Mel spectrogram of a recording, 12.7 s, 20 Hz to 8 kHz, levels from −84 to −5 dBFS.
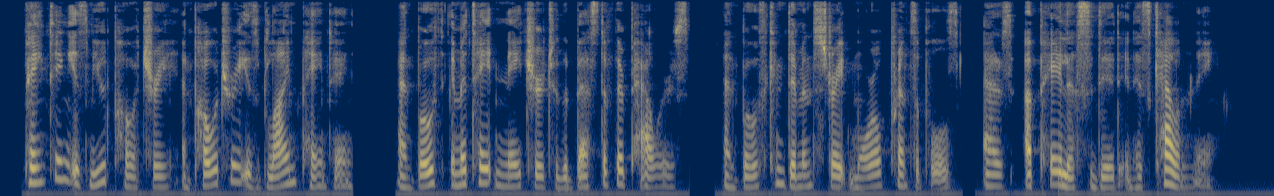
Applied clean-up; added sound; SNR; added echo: none; none; none; none.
